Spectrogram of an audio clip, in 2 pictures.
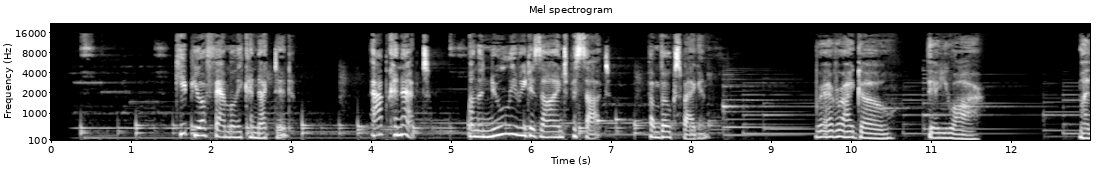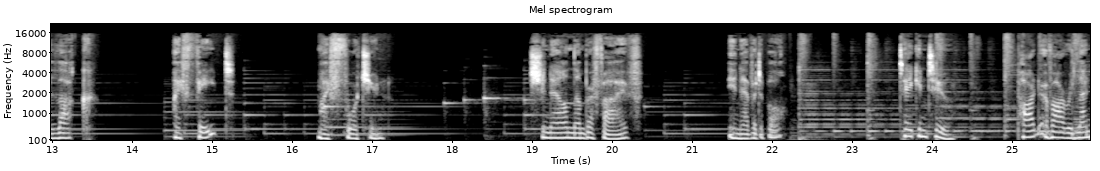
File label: English US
